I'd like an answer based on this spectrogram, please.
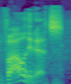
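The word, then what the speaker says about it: Volynets: old girl uh Katie volets uh numbers game listeners very familiar with our Katie volets bets in the past her last name is volets she became a professional tennis player she pronounced it volet by the way she's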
